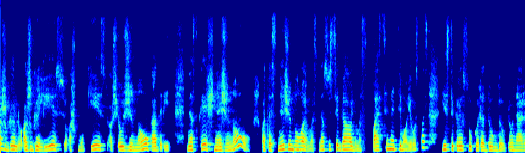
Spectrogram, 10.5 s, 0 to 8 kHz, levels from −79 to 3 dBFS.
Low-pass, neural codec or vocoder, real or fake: 7.2 kHz; none; real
